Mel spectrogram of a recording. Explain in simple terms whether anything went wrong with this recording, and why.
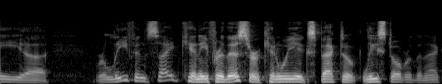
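One thing went wrong: automatic gain falling. Just after "uh relief in sight", from about 1.9 to 3.99 seconds, the call's automatic level control decided the input was too loud or too noisy and turned it down gradually. The speech and the room noise behind it sink together, which is how you can tell the system did it. The shifts near 1.5 and 4.0 seconds are different: they sound like the talker moving relative to the microphone.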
